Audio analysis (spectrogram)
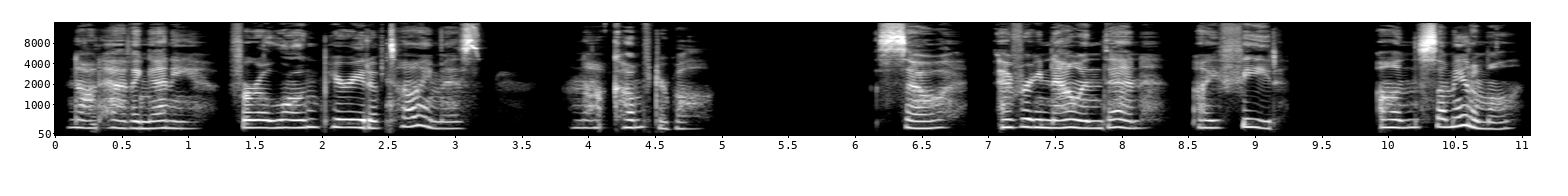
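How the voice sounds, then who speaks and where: A woman voices a caring young vampire girl, a sick and tender best friend, in an intimate, soft-spoken ASMR roleplay. Her high, gentle voice is very slow and hesitant, sounding a little unwell and often sinking toward a whisper in a close, dry recording.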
